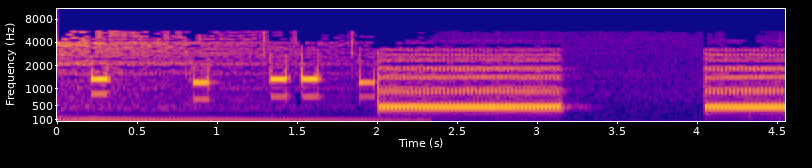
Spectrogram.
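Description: A telephone number is dialled by a police constable calling a suspect's mother: a quick run of short keypad beeps, then a steady ringing tone sounds twice with a silent gap between, the second ring cut short.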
